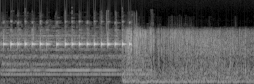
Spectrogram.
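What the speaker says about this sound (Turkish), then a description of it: "El Primo patladı." A pulsing electronic tone gives way to a sudden dull boom that settles into a sustained rumbling, noisy roar, a Brawl Stars animation explosion.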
